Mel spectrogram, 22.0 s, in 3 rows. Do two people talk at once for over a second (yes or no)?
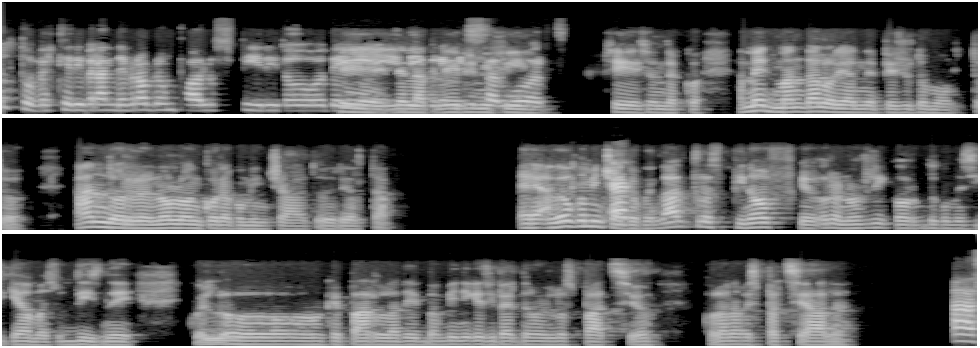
yes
